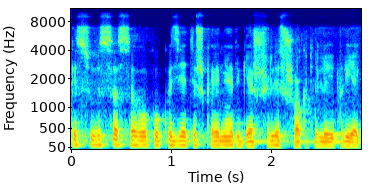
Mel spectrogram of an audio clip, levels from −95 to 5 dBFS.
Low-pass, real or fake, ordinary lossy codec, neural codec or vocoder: 7.2 kHz; real; Opus, 32 kbps; none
